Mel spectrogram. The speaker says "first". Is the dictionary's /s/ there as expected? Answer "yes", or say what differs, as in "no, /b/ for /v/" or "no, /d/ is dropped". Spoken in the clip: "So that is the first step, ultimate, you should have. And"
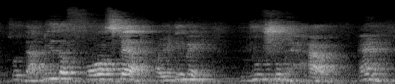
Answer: no, /s/ is dropped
